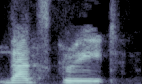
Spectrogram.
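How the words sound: It is said in a flat, sarcastic tone. The speaker does not really think it is great. "More sarcasm"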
